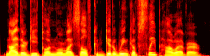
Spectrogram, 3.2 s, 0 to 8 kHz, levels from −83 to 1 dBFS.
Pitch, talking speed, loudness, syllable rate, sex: 160 Hz, 210 wpm, -17 LUFS, 5.6 syllables/s, male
